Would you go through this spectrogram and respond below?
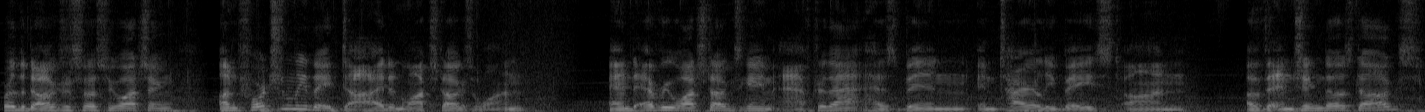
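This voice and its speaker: A man's voice: mid-range voice, normal speed, fairly bright tone, soft background music. An American man streaming a game and chatting with viewers, rambling and joking, often restarting his words. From United States. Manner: rambling, joking, frequent stammered restarts and laughs. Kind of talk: casual chat with viewers while gaming.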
